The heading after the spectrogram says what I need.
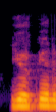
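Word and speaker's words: European: तो इसमें ए आएगा क्योंकि यूरोपियन में यू का साउंड किया जा रहा है।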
